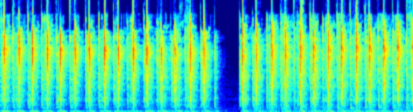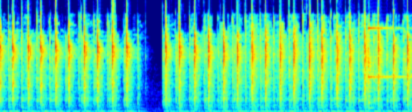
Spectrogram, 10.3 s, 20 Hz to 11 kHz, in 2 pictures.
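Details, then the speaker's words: 1971 Smith-Corona Super Sterling vintage portable typewriter: crisp, even key strikes about three per second in short runs, then a bright margin bell ring at end of line; typewriter working properly. "Once you hear the bell, you're at the end of the margin."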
